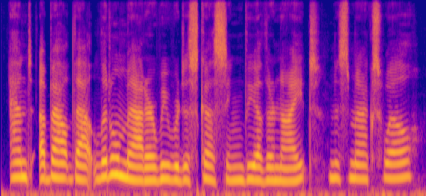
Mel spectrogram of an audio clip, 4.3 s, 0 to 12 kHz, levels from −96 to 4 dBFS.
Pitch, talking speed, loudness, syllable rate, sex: 205 Hz, 185 wpm, -15 LUFS, 5.3 syllables/s, female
